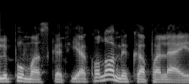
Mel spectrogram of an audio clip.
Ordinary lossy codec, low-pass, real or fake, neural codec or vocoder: Opus, 64 kbps; 7.2 kHz; fake; codec, 16 kHz, 8 kbps, FunCodec, trained on Chinese and English, 25 frames a second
